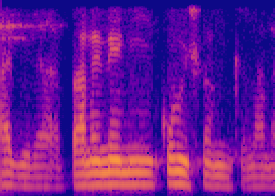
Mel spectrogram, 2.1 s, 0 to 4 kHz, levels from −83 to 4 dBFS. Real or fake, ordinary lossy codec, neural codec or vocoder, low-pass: real; none; none; 3.6 kHz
